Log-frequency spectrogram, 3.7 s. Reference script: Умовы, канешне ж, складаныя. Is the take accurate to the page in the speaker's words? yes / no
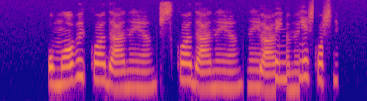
no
